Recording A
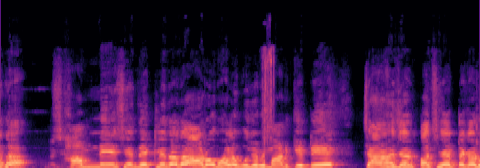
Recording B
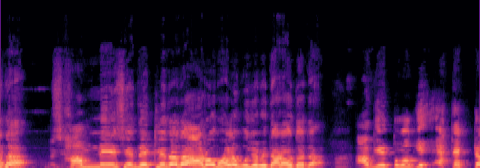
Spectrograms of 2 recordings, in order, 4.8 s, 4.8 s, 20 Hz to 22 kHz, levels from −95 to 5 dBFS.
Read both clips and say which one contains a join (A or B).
A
